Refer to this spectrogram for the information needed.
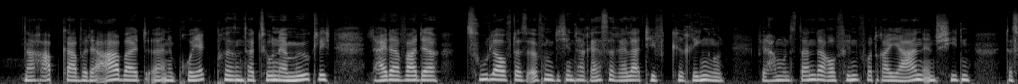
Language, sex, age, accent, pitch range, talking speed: German, female, 20-39, German, 185-220 Hz, 160 wpm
